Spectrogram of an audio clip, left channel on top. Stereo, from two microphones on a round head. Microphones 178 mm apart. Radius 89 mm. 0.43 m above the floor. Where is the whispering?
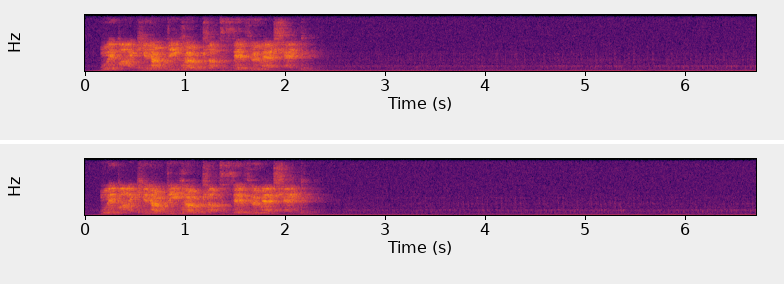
20° right (ahead or behind), 0.9 m.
